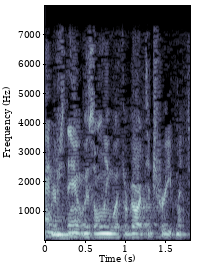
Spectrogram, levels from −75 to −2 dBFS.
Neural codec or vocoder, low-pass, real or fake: none; 7.2 kHz; real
